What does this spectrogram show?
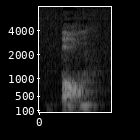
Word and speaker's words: bomb: might be for example bomb right so the b is written but it's not pronounced other common ones might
